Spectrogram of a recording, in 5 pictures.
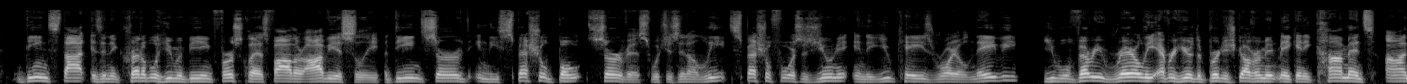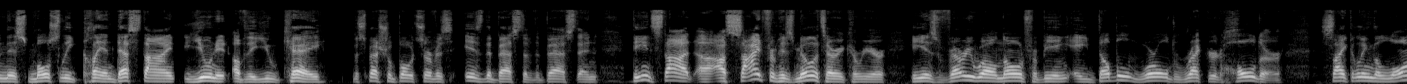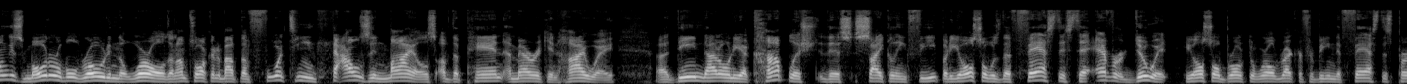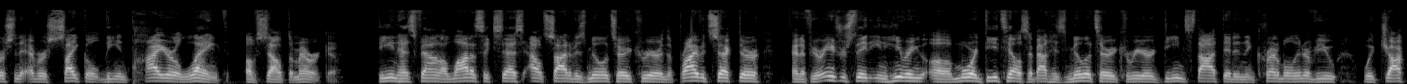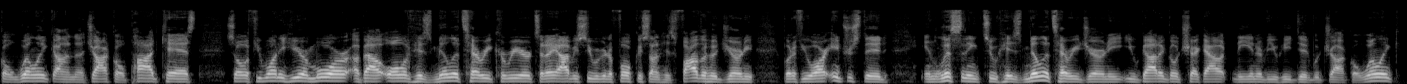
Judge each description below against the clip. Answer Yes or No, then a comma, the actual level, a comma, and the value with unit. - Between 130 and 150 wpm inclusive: No, average, 195 wpm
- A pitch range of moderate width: Yes, average, 3.4 semitones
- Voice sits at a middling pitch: Yes, medium, 145 Hz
